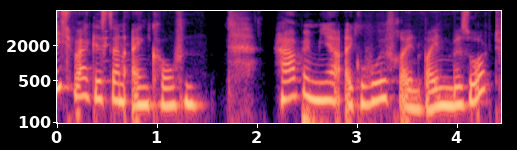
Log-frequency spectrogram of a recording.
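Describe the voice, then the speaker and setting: A woman speaks in a dark, mellow tone that is somewhat breathy, her pitch varying in an ordinary way. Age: 30s. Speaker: podcast co-host. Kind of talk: casual chat.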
